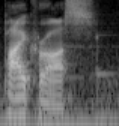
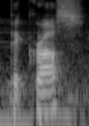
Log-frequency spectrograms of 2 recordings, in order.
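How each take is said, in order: First: The first syllable rhymes with 'pie'. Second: The first syllable rhymes with 'pick'. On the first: "But I always said pie cross" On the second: "it's like picture cross"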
